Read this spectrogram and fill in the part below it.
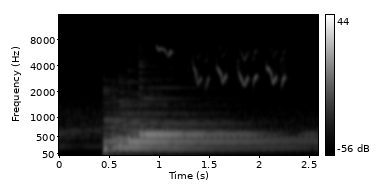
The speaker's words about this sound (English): The woman loved birds and the trills, tweets, and twitters they sang out in the surrounding trees. But this morning, at such an especially early hour, her ears detected a call she didn't recognize.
